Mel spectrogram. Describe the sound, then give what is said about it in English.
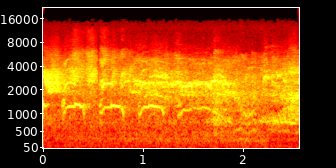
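Two lovebirds squawk loudly and nonstop, a harsh, shrill chatter with repeated rising-and-falling screeches running through the whole stretch, with no voices. “Well, you see, we have two lovebirds, and, it seems that, well, I thought that lovebirds were, supposed to, love?”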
